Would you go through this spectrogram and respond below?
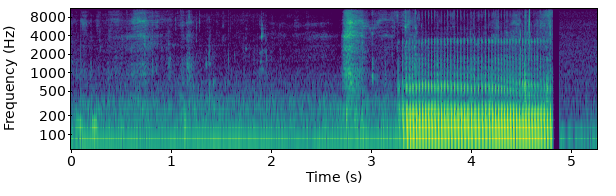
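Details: English bulldog (Canis familiaris) snoring while sleeping: a quiet, low hum, then a loud, rattling, buzzy rumble.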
